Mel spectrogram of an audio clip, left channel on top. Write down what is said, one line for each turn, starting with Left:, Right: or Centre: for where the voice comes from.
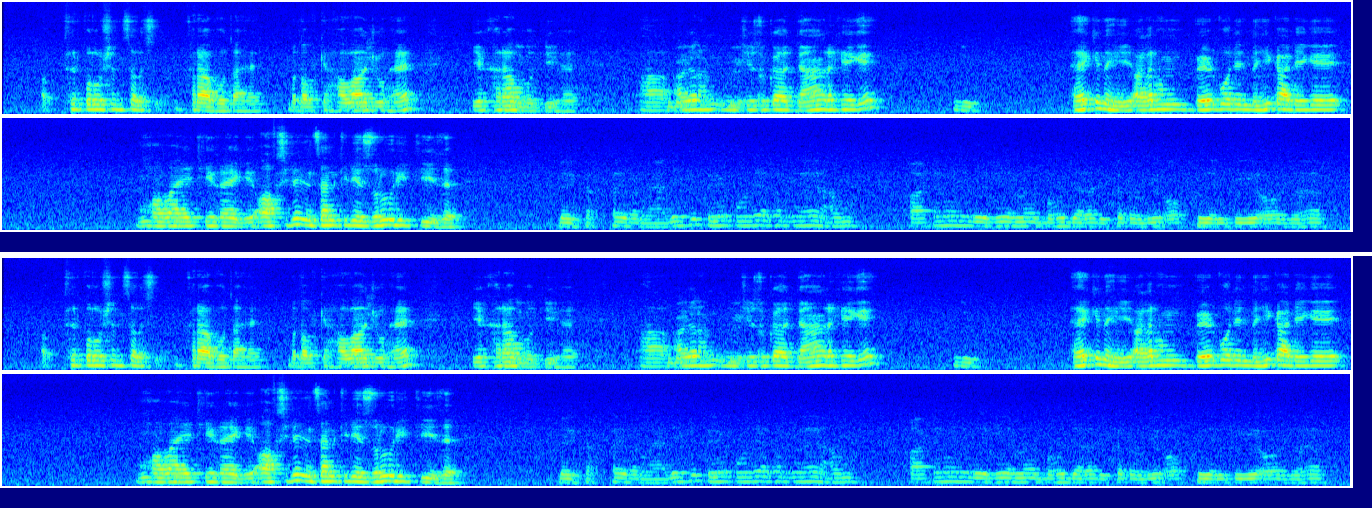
Centre: پھر پولوشن خراب ہوتا ہے مطلب کہ ہوا
Left: بے
Centre: جو
Left: شک
Centre: ہے یہ خراب
Left: جی
Centre: ہوتی
Left: جی
Centre: ہے ہاں
Left: بے
Centre: اگر ہم
Left: شک
Centre: ان
Left: بے
Centre: چیزوں
Left: شک
Centre: کا دھیان رکھیں گے
Left: جی
Centre: ہے کہ نہیں اگر ہم پیڑ پودے نہیں کاٹیں گے
Left: جی
Centre: ہوائیں
Left: دیکھیے
Centre: ٹھیک رہے گی آکسیجن انسان کے لئے ضروری چیز ہے
Left: نہیں سب صحی فرمایا دیکھیے پیڑ پودے اگر جو ہے ہم کاٹیں گے تو دیکھیے ہمیں بہت زیادہ دقت ہوگی آکسیجن کی اور جو ہے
